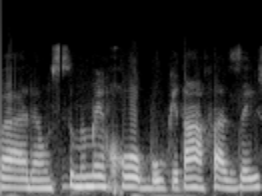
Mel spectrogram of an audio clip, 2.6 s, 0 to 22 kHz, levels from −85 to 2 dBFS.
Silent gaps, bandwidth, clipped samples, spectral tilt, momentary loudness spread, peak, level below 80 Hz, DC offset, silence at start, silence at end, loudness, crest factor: none; 8.4 kHz; under 0.1%; -8.5 dB/octave; 3 LU; -4 dBFS; -54 dBFS; under 0.1%; 0 s; 0 s; -17 LUFS; 12 dB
